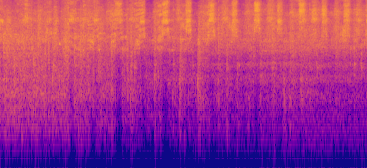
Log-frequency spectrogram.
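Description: A train rolling past close by: a dense rush of rolling noise for the first three seconds or so, then a steady clickety-clack of wheels over rail joints, about three clicks a second.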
